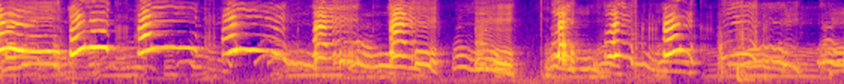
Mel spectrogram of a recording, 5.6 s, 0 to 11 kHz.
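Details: Several 3-week-old Labrador Retriever puppies in a box make a chorus of high, overlapping squeals and whines. The cries bend up and down in pitch and come in quick bursts about twice a second, with brief pauses between them.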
